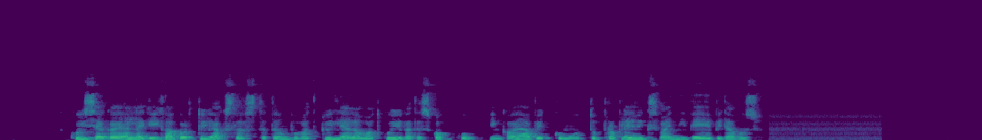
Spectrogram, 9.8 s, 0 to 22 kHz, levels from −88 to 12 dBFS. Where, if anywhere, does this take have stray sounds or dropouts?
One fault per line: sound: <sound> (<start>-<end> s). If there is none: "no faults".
no faults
